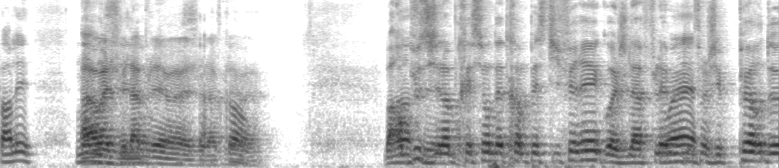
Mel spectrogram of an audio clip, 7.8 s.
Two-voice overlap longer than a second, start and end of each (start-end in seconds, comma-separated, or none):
0.8-2.6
